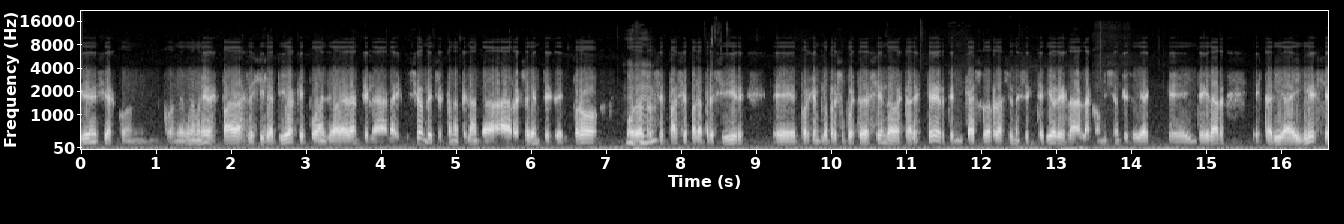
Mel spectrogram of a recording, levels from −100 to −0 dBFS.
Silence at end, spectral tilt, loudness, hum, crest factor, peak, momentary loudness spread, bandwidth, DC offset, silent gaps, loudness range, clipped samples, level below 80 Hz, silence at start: 0 s; -6 dB/octave; -19 LUFS; none; 14 dB; -6 dBFS; 9 LU; 8 kHz; under 0.1%; none; 2 LU; under 0.1%; -44 dBFS; 0 s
